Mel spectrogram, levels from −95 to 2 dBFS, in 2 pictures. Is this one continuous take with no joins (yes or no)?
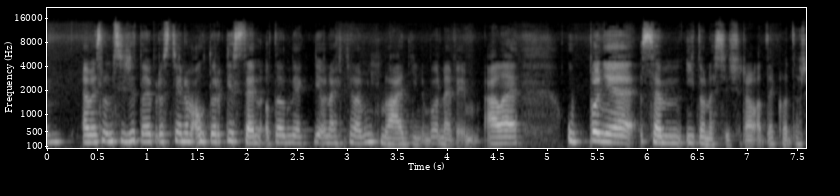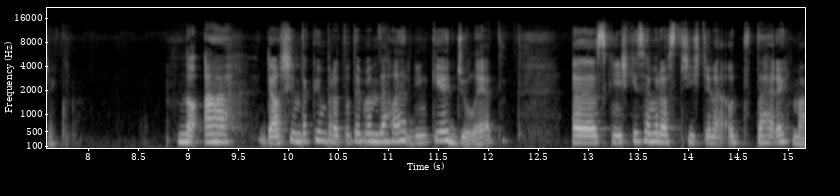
yes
